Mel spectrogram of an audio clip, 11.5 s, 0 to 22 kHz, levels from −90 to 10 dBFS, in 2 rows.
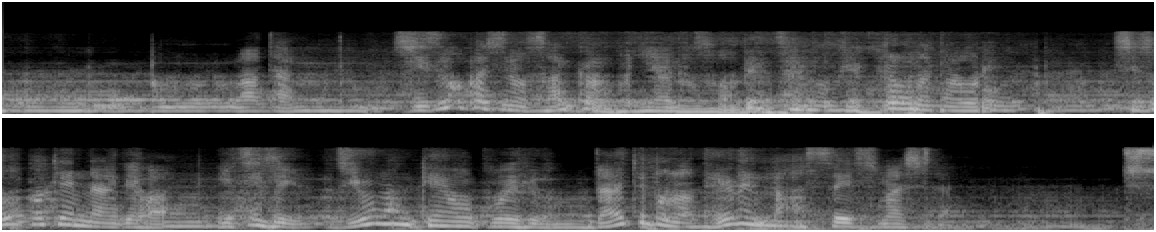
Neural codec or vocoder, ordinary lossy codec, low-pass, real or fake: codec, 24 kHz, 1 kbps, SNAC; none; 7.2 kHz; fake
